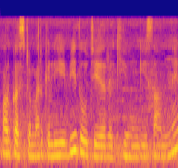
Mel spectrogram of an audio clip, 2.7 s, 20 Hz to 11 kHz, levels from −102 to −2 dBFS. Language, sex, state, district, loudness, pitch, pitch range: Hindi, female, Chhattisgarh, Raipur, -17 LUFS, 195 Hz, 185-215 Hz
